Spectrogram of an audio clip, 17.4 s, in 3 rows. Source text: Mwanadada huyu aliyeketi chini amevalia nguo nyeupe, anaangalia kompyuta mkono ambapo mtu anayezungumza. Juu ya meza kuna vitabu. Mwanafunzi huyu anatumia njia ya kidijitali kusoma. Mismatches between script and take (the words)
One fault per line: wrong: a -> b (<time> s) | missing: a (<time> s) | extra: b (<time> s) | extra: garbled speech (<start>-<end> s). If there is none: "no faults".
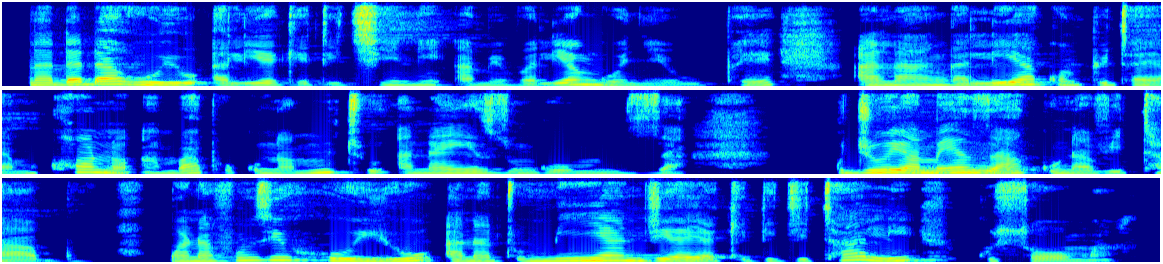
extra: ya (5.7 s)
extra: kuna (7.0 s)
